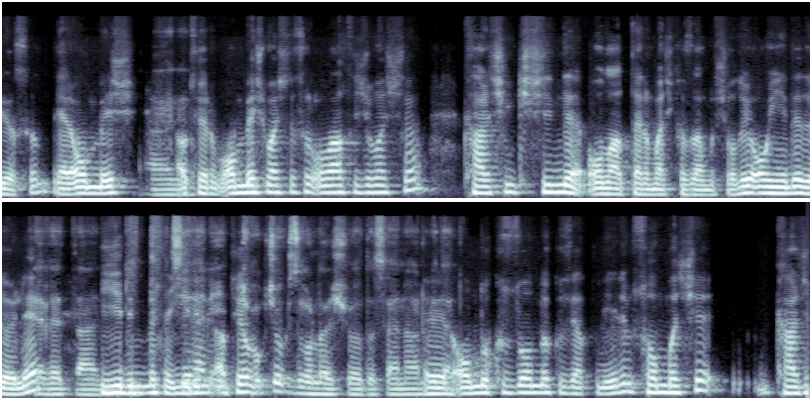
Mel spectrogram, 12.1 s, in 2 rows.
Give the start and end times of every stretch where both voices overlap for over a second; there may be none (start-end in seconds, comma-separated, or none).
6.3-8.1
